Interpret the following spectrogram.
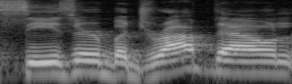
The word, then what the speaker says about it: Siser: to help everybody remember how to actually say it, that it's Siser, but drop down wrong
